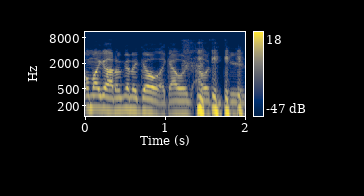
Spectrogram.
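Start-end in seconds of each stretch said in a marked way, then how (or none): 0.0-0.9 put-on freak-out, higher and louder. Speaker retelling when someone offered to help with an art campaign, reenacting freaking out. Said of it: "I'm freaking out".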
